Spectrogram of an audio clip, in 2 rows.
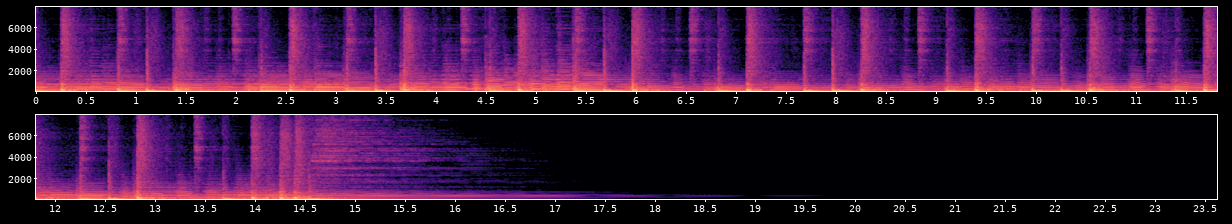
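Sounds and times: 
blues music: 0.0s - 16.4s.

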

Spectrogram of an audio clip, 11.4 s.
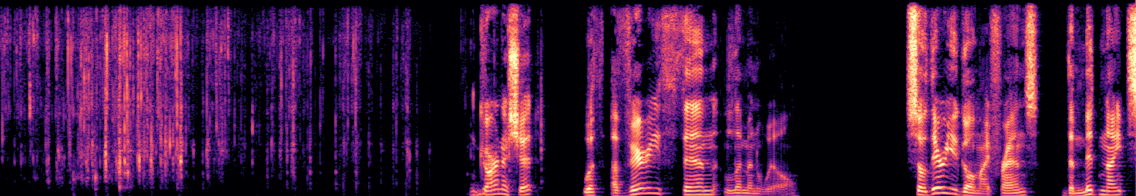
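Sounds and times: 
cocktail strained into a glass: 0.0s - 5.5s
speech: 4.7s - 8.0s, 9.1s - 11.3s.

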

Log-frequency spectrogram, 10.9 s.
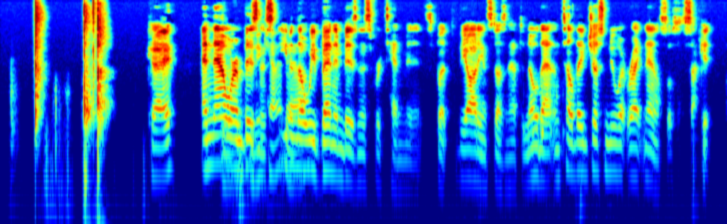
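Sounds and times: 
hand clapping: 0.5s - 1.7s
speech: 2.3s - 10.8s.

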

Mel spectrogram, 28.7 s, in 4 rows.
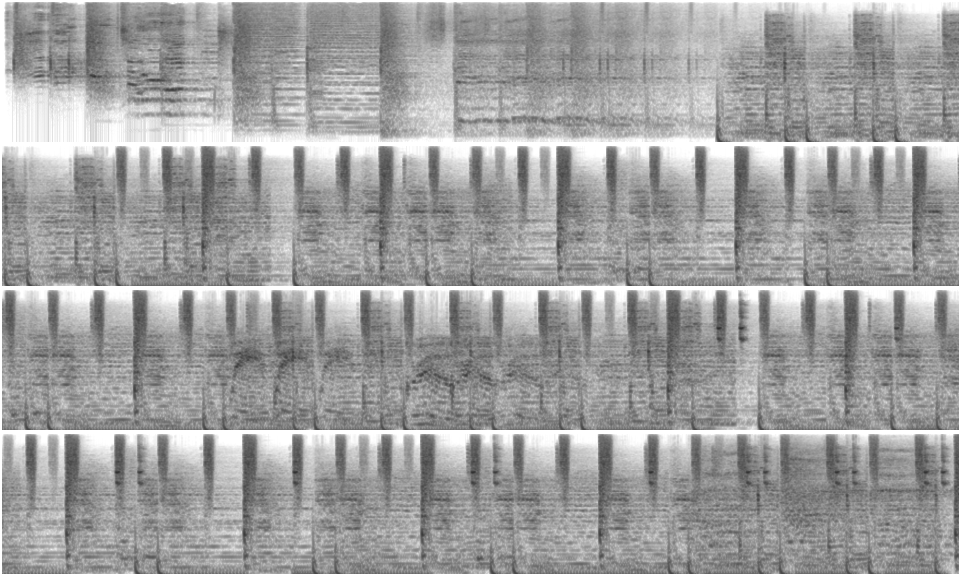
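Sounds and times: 
rocksteady groove: 5.4s - 28.6s.

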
